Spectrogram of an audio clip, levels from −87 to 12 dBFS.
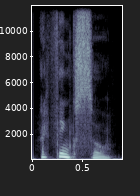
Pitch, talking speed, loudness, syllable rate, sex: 170 Hz, 200 wpm, -16 LUFS, 4.8 syllables/s, female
